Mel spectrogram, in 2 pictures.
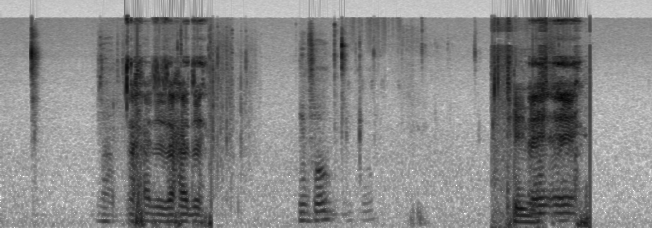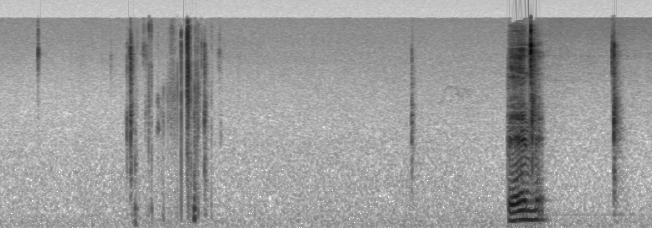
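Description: A young man talks with animation in short bursts, close to a microphone.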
